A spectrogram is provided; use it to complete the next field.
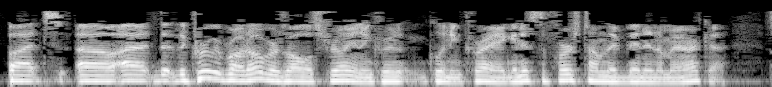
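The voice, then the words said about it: Texan American accent with Australian blend. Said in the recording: “I'm American, as you can hear from my voice. I'm actually a Texan, but I've lived in Australia for about 10 years. ... You picked up part of the accent. ... I've got some strange hybrid, which no one understands now.”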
